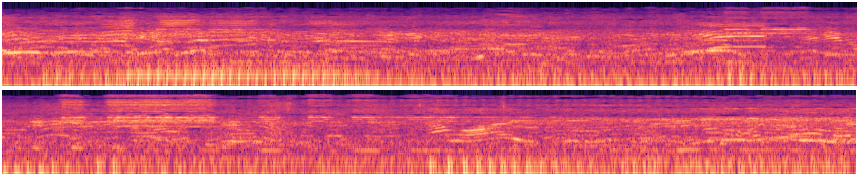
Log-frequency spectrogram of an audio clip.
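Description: Crowd of many voices shouting and chattering over each other, with a steady low rumble underneath.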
